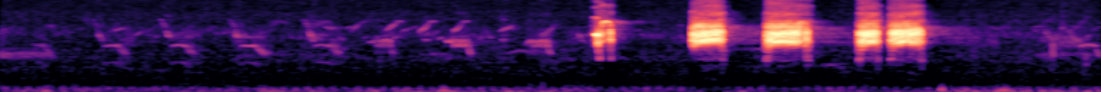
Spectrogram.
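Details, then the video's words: A black francolin (kala teetar) of the Gangas Laka cross delivers a sharp note followed by four loud, harsh, buzzy bursts in two pairs. Faint chirps of small birds precede it. "Black Franclion Voice Kala Teetar ki awaz"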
